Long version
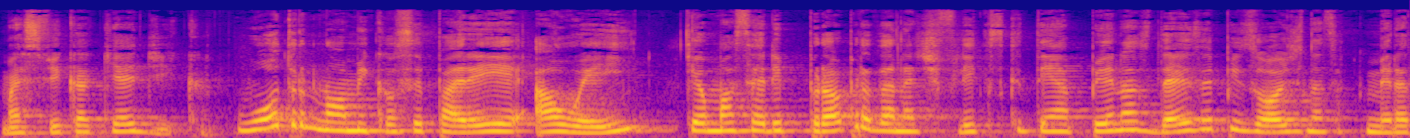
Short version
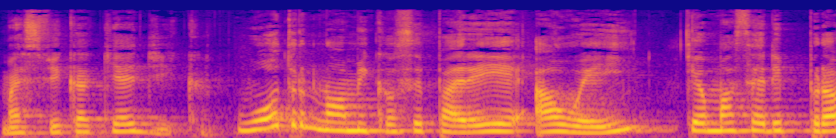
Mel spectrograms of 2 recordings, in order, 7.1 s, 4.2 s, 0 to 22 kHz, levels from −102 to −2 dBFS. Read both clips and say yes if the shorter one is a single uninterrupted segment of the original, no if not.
yes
